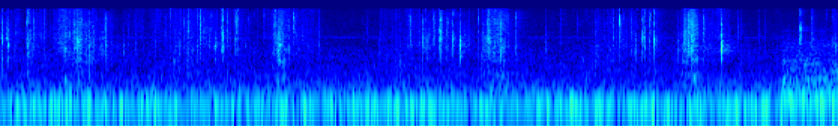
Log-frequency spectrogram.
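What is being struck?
Foam bead slime in a bowl.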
